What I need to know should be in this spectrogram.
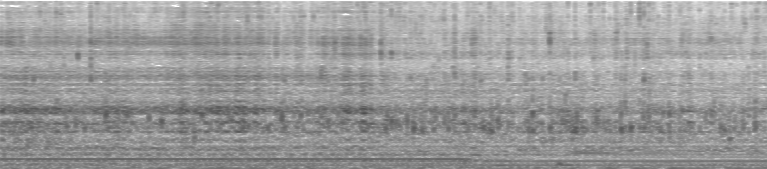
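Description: Coffee pours in a thin stream into a cup.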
